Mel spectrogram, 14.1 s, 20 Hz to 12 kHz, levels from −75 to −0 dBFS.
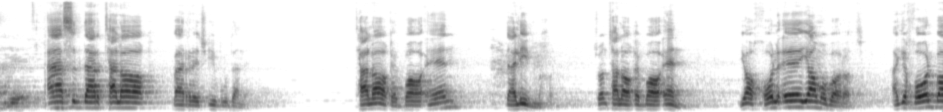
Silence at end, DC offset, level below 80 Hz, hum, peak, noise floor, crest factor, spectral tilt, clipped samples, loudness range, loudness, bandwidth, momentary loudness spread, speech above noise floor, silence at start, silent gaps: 0 s; under 0.1%; -86 dBFS; none; -4 dBFS; -71 dBFS; 16 dB; -4 dB/octave; under 0.1%; 6 LU; -19 LUFS; 11.5 kHz; 16 LU; 52 dB; 0 s; none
